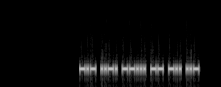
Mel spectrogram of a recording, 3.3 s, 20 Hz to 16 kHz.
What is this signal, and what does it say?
Morse code, heard as a keyed tone, about 43 wpm, 700 Hz. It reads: KF7MDU
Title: USA Call Signs - 6 Characters - 6x Character Spacing - 45wpm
